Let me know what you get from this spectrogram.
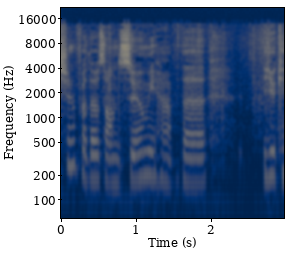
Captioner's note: speaking French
